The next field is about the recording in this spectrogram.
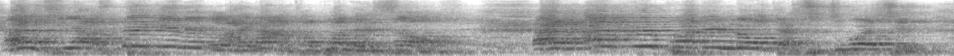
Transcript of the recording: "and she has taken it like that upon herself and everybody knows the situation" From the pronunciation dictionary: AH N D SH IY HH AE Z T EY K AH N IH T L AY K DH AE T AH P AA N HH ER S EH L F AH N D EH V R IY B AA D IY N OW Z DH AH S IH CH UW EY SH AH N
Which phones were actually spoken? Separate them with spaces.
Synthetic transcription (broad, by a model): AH N SH IY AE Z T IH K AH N IH T L AY K DH AE T AH P AA N HH ER S EH L F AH N EH V R IY B AA D IY N OW Z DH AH S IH CH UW EY SH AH N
